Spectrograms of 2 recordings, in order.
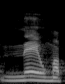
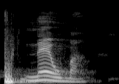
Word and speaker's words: pneuma: Pero esta palabra neuma comienza con P y nosotros decimos neuma, pero la verdad que debería ser neuma, porque comienza con una P. ¿Entendió? Otra vez, la pronunciación correcta debería ser pneuma, por la P que tienen en principio, para que se pueda sentir la verdadera grafía de este prefijo que compone la palabra neumatología.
